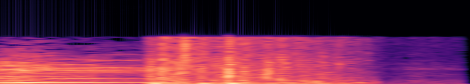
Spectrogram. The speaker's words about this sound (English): who doesn't love a, an exploding cow seriously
